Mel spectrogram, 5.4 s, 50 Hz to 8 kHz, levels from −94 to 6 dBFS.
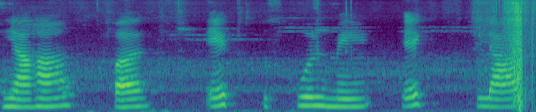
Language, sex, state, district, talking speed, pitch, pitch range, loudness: Hindi, female, Madhya Pradesh, Dhar, 90 wpm, 210 Hz, 205-230 Hz, -21 LUFS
